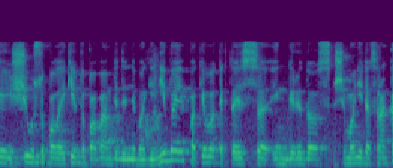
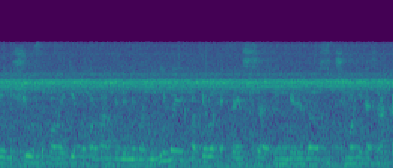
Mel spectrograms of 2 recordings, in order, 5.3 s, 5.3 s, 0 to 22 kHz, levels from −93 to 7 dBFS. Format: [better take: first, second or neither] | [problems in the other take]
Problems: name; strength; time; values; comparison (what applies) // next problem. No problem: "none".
first | background sound (Cricket); 3 dB above the speech // room echo; dies away in 1.8 s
